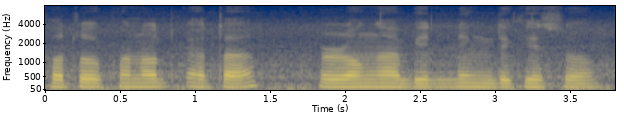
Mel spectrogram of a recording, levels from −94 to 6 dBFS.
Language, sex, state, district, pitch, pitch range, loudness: Assamese, male, Assam, Sonitpur, 135 Hz, 130-135 Hz, -18 LUFS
